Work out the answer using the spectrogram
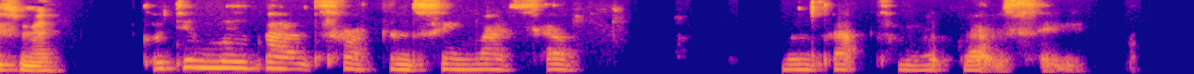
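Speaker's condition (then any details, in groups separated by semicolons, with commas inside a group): Muscular dystrophy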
